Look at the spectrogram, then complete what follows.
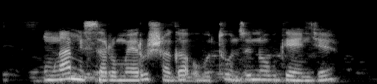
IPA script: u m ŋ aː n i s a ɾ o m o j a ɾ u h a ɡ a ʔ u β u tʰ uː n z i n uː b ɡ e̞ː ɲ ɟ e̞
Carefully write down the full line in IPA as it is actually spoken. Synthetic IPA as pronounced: u m ŋ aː m i s a ɾ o m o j a ɾ u ʃ a ɡ a ʔ u β u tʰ uː n z i n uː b ɡ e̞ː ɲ ɟ e̞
